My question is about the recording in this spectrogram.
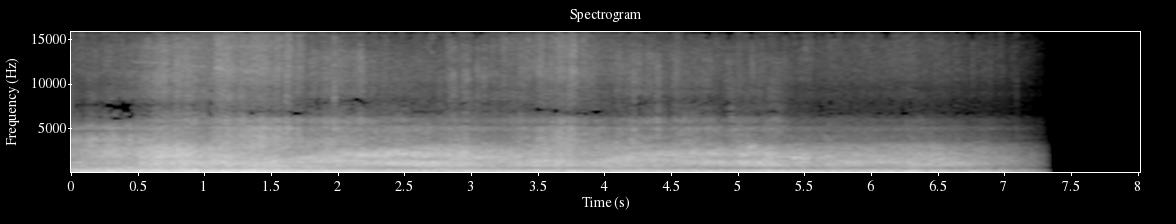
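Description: Tyres hissing on wet pavement as vehicles drive past, swelling twice, over a low rumble of wind buffeting the microphone. The sound cuts off abruptly about seven seconds in.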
